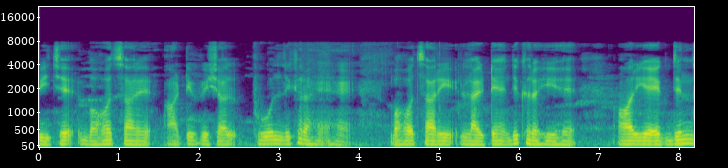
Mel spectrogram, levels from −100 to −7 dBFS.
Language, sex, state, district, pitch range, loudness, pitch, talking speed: Hindi, male, Chandigarh, Chandigarh, 90-100 Hz, -18 LUFS, 95 Hz, 125 wpm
